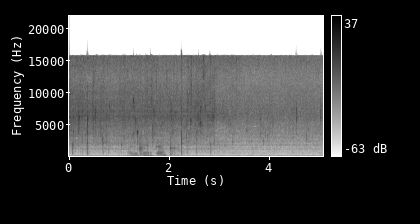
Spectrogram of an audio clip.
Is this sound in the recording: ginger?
yes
